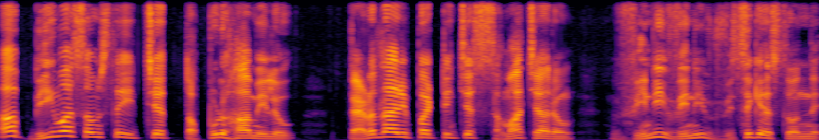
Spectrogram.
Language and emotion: Telugu, disgusted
